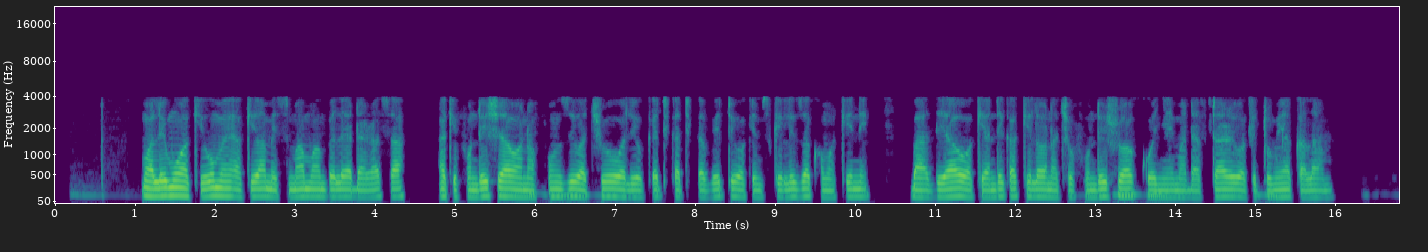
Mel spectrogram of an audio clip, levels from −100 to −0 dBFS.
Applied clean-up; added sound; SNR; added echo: none; none; none; none.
